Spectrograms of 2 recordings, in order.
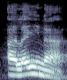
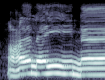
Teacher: আমরা আইনটা গলাটা চেপে উচ্চারণ করব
